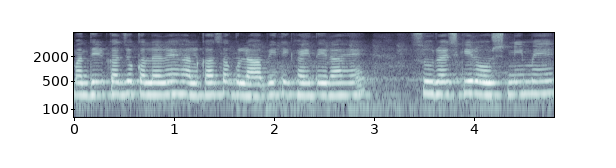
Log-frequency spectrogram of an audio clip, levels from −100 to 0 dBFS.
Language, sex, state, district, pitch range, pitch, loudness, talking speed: Hindi, female, Chhattisgarh, Balrampur, 230-240 Hz, 235 Hz, -14 LUFS, 210 wpm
